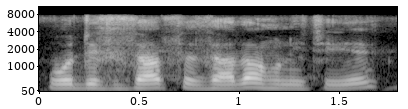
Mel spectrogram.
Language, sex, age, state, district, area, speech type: Urdu, male, 18-30, Uttar Pradesh, Saharanpur, urban, spontaneous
